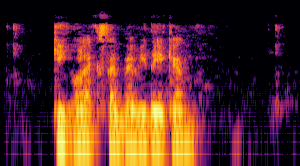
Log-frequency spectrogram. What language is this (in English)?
Hungarian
